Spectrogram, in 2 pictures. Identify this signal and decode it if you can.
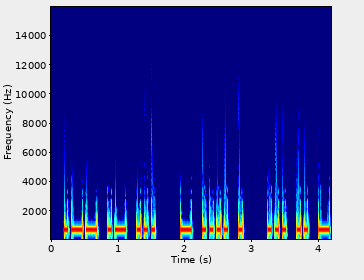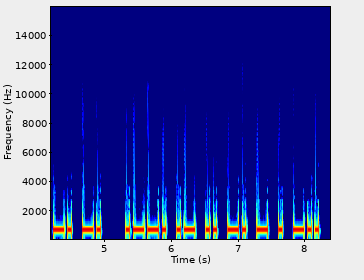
Morse code, heard as a keyed tone, about 22 wpm, 700 Hz. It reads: WAS THE SIGN PAINTED
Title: A Sound Of Thunder 22wpm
